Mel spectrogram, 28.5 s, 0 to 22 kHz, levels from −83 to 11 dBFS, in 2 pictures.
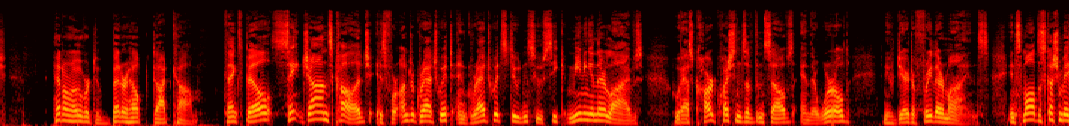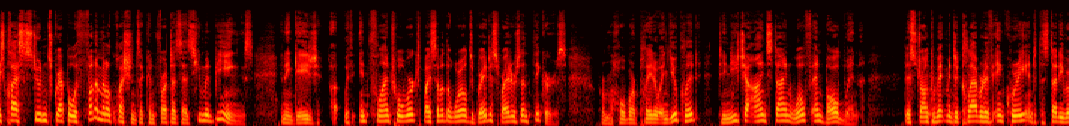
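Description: Gaps between stream segments leave brief, hard-edged silences in the speech at 1.02, 3.03, 5.03, 7.04, 9.05, 11.08, 13.10 and 15.10 s. Timestamps of the 2 s segments misalign, so the player inserts silence.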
